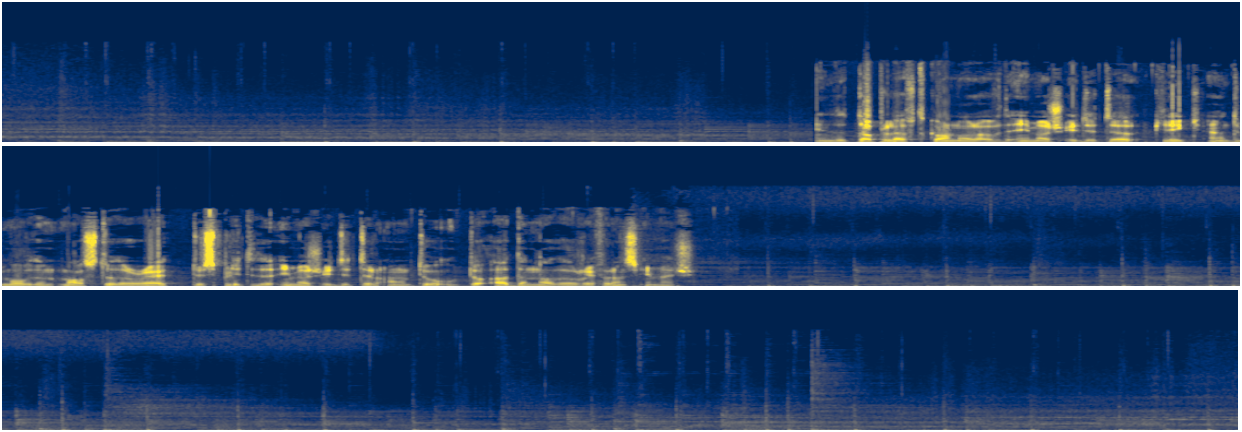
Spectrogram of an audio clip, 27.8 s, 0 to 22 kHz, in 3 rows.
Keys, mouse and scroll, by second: 0.4 shift+click, 1.0 shift+click, 1.5 shift+click, 2.0 f, 2.2 middle click, 3.2 scroll down 2, 3.4 shift+middle click, 3.6 middle click, 4.6 middle click, 5.2 middle click, 5.6 scroll up 1, 5.8 middle click, 6.5 shift+middle click, 6.9 middle click, 7.6-8.6 scroll down 3, 9.4 click, 11.0 middle click, 12.0 click, 16.0-17.1 scroll down 11, 16.9 middle click, 17.2-21.1 scroll up 7, 17.5 middle click, 18.2 middle click, 18.7 middle click, 21.1 click, 21.7-22.0 scroll down 3, 22.0 middle click, 22.7 middle click, 24.1 middle click, 25.3 middle click, 26.9 middle click, 27.6 middle click.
